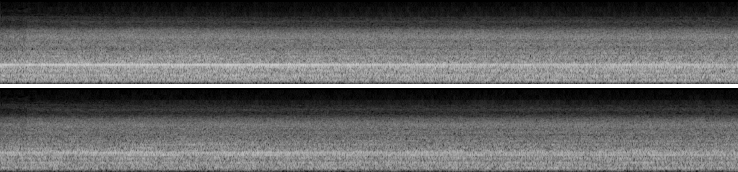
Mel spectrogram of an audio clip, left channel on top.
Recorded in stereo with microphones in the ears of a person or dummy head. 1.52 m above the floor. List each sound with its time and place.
0.0 s a fan: 25° left (ahead or behind), 2 m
